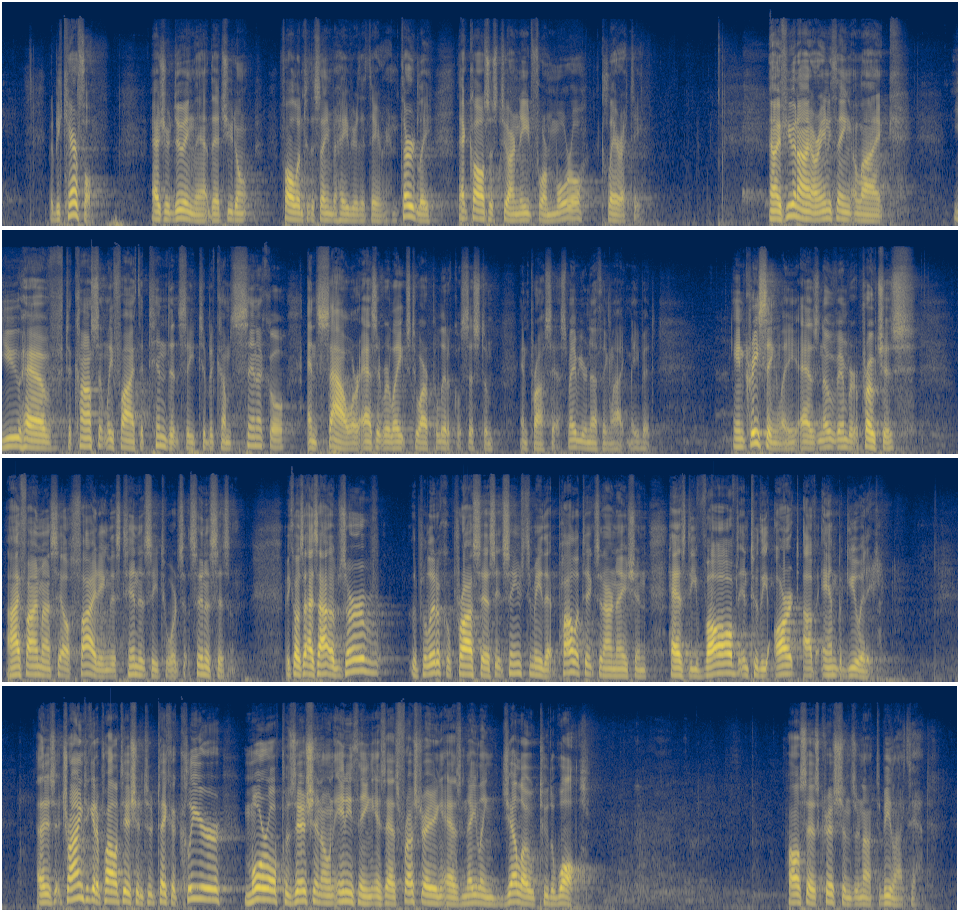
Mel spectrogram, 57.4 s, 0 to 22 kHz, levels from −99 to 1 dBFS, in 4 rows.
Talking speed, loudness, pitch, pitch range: 135 wpm, -18 LUFS, 130 Hz, 115-150 Hz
